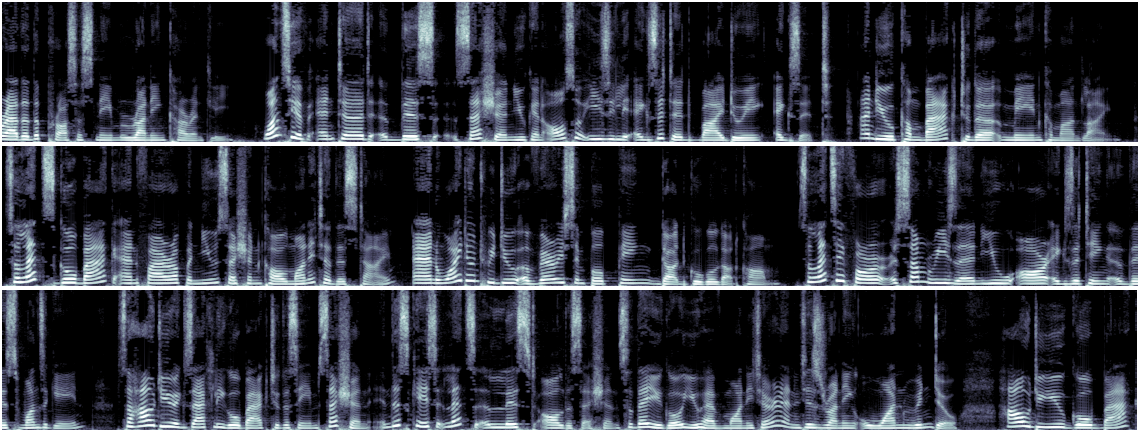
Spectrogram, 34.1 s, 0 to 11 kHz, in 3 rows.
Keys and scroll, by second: 6.1-7.5 typing, 7.7 Return, 11.3 Up, 14.8 Return, 15.7-18.9 typing, 23.1 super+w, 23.4-24.2 typing, 26.5-28.0 typing, 29.8 F1, 30.1 F1.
